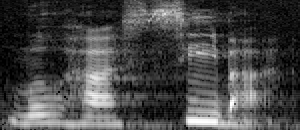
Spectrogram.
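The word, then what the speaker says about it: محاسبة: a practice practice and it's called mu muha siba you siba third syllable muha siba and it is the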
